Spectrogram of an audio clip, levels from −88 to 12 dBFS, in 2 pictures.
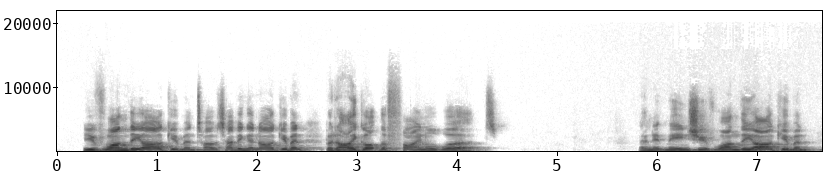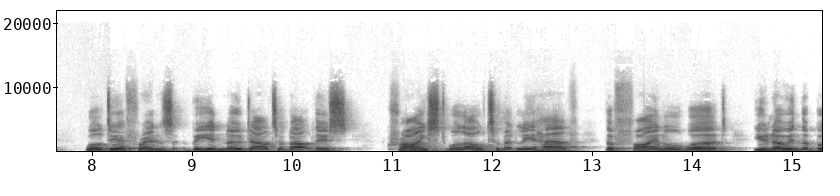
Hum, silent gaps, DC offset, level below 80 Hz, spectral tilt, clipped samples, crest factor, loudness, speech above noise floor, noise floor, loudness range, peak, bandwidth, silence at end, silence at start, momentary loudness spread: none; none; under 0.1%; -68 dBFS; -4 dB/octave; under 0.1%; 16 dB; -18 LUFS; 56 dB; -73 dBFS; 6 LU; -2 dBFS; 11.5 kHz; 0 s; 0.25 s; 10 LU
